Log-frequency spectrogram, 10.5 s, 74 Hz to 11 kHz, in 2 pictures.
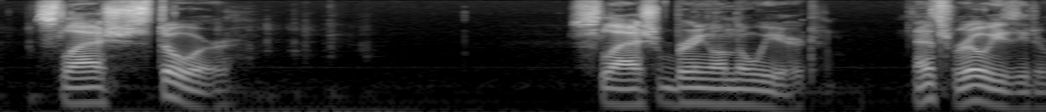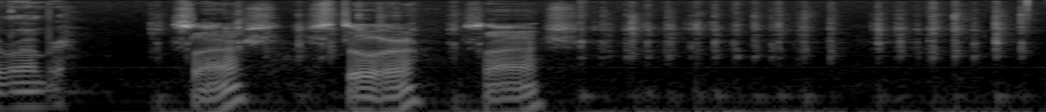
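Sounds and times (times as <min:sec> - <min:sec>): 
speech: 0:00.2 - 0:01.3, 0:02.9 - 0:08.2
typing on a mechanical computer keyboard: 0:01.2 - 0:01.9, 0:06.3 - 0:10.4.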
